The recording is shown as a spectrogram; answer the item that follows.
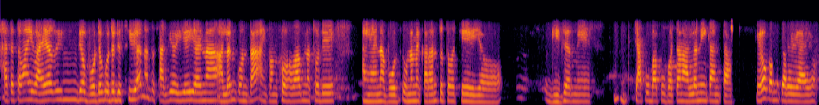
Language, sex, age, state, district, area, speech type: Sindhi, female, 30-45, Gujarat, Surat, urban, conversation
